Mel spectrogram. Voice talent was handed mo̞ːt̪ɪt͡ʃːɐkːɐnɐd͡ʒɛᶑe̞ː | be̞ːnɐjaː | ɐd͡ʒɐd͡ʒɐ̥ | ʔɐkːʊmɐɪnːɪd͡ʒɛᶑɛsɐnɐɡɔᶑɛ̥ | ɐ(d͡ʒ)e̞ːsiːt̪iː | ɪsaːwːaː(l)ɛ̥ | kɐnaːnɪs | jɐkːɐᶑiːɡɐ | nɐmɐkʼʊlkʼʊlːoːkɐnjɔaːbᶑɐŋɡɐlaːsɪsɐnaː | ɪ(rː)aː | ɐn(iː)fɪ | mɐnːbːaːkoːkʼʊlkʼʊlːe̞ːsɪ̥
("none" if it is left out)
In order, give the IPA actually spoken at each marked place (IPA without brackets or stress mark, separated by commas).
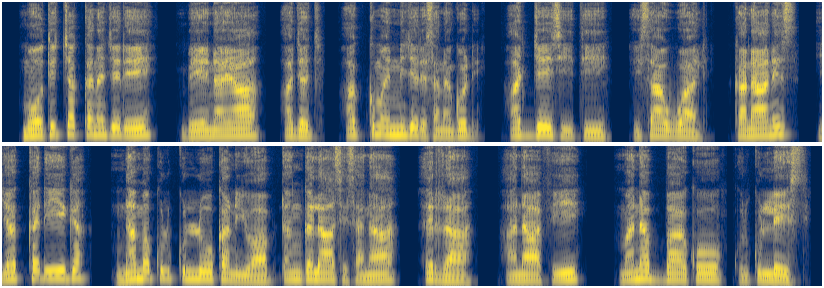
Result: d͡ʒː, l, rː, aː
